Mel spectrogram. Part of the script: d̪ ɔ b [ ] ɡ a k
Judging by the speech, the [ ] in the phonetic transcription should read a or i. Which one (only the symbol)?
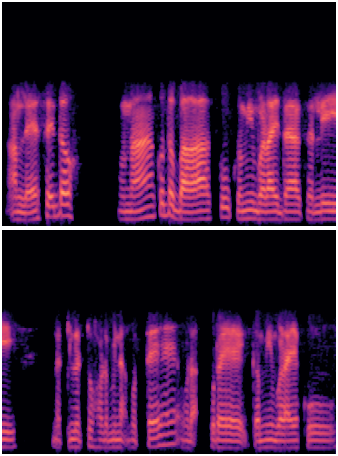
a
